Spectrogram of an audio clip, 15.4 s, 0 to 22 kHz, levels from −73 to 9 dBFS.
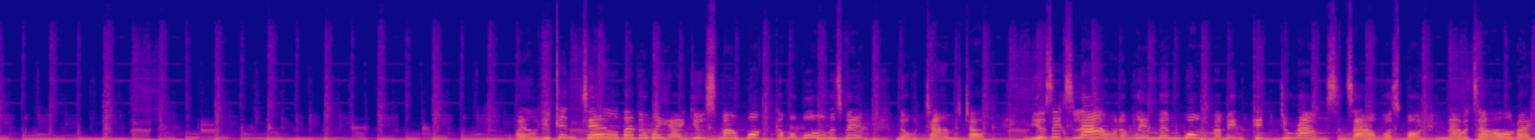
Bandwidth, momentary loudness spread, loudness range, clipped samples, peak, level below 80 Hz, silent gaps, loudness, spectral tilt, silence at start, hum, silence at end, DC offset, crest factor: over 20 kHz; 15 LU; 13 LU; under 0.1%; -4 dBFS; -34 dBFS; none; -20 LUFS; -4.5 dB/octave; 0 s; none; 0 s; under 0.1%; 16 dB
